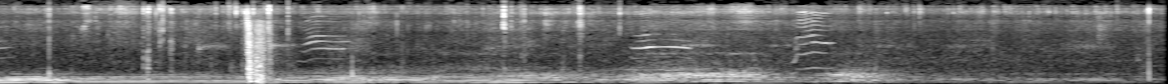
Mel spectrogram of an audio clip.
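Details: Stray mother cat and her hungry kitten, both afraid at first, being fed by people. Several drawn-out, bending meows rise and fall near three, five and eight seconds over a steady low rumble and distant voices.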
